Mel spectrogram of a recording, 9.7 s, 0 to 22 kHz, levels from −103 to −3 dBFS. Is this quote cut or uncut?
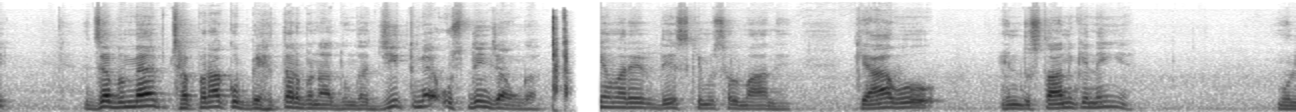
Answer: cut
